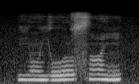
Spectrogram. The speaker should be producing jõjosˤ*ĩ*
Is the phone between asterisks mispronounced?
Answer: no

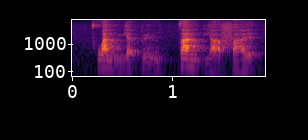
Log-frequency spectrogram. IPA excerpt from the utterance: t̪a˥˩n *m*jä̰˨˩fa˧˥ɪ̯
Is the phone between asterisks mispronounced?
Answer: yes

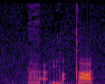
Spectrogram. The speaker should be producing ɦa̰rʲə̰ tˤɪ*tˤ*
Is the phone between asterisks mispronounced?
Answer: yes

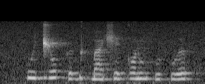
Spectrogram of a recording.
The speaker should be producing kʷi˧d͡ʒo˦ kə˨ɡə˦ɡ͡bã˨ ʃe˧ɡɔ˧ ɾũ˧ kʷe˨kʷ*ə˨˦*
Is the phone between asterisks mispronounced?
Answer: no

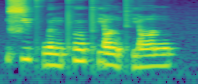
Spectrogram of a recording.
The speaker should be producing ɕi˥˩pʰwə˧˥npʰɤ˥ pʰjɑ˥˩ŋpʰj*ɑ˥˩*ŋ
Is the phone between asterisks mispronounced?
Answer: yes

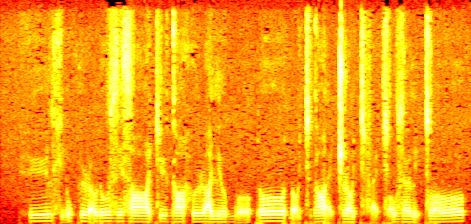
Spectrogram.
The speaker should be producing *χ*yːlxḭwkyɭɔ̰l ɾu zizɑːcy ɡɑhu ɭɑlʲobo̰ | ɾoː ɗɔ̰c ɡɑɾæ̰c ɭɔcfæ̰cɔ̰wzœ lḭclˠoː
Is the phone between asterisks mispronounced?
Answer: yes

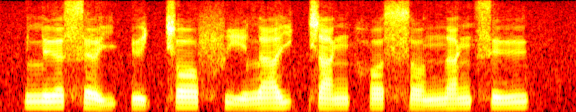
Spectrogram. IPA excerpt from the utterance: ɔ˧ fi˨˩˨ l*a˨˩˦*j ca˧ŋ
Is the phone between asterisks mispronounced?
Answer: yes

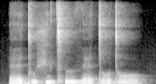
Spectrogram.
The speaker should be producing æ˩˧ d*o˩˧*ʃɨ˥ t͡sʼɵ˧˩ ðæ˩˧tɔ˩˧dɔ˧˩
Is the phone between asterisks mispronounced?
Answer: no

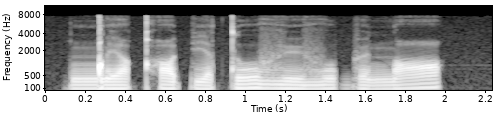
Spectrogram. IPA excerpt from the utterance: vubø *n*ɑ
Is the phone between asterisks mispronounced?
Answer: no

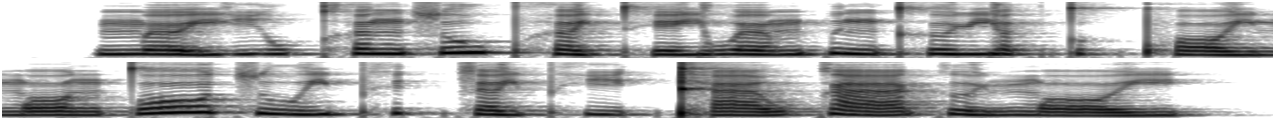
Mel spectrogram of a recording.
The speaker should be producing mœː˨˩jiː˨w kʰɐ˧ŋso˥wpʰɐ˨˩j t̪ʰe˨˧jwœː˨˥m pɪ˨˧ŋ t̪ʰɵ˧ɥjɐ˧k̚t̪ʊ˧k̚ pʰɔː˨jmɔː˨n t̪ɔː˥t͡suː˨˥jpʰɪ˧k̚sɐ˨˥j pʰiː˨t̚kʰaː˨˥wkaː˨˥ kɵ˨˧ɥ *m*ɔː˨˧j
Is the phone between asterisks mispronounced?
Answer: no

